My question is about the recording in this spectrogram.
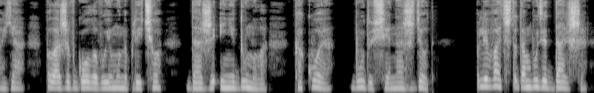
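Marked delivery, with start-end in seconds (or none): none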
